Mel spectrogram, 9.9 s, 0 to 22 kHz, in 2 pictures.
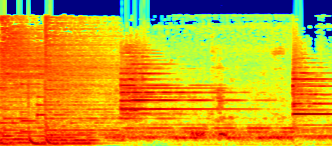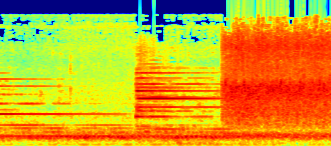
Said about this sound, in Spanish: Son las campanas de la Basílica Arciprestal de Morella y los aplausos al final del desgarrador minuto de silencio por la muerte esta noche de dos personas, un hombre de 44 años y una niña de solo 12, esta noche en un accidente de tráfico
